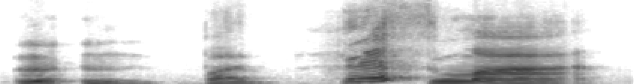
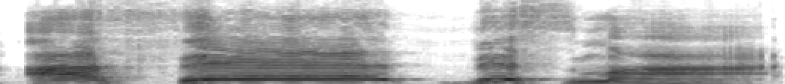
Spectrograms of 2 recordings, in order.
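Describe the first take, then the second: First: Said in the usual way. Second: High, very slow preacher stretch; mock pulpit call. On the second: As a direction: draw it out like a preacher. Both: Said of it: "let me put on my little preacher voice".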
